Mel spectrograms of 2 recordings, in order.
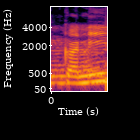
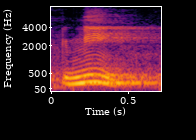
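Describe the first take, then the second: First: कनी with the K sounded before N; audible "ka" opening कनी; wrongly voiced K. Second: Said in the usual way. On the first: Shown as a demonstration. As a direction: say कनी as "ka-nee". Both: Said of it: "ये कनी नहीं है".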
